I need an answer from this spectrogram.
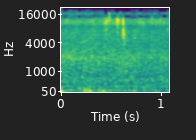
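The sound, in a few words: rain falling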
